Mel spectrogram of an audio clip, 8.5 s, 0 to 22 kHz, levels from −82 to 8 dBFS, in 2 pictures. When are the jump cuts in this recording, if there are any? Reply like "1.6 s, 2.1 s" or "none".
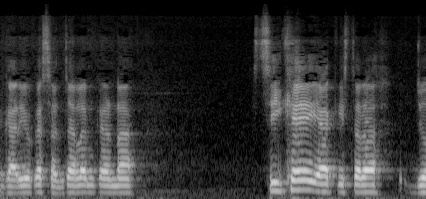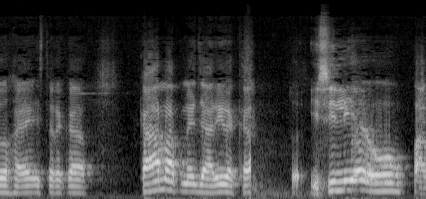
6.8 s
